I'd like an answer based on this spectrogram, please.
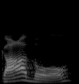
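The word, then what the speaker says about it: גדול: some random unreasonable thing that explains exactly why it's godol but gedola gudolim and godoloth each time it goes to shewa because each time the comet is an open propriotonic syllable so that's good see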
